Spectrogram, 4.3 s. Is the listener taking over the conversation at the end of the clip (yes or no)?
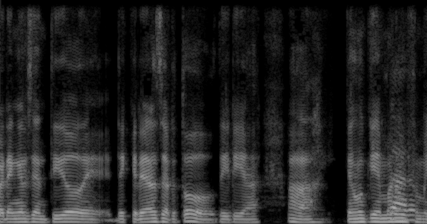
no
